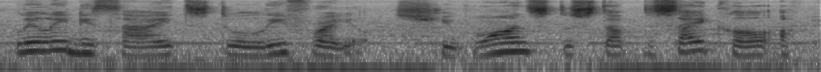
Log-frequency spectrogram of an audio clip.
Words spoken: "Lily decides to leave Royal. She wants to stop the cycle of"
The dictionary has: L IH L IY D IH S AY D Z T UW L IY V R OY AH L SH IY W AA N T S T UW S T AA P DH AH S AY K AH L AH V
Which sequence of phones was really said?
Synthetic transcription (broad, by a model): L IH L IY D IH S AY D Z T UW L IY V R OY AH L SH IY W AA N T S T UW S T AA P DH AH S AY K AH L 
